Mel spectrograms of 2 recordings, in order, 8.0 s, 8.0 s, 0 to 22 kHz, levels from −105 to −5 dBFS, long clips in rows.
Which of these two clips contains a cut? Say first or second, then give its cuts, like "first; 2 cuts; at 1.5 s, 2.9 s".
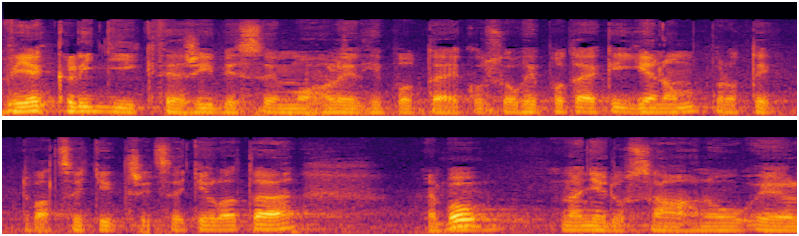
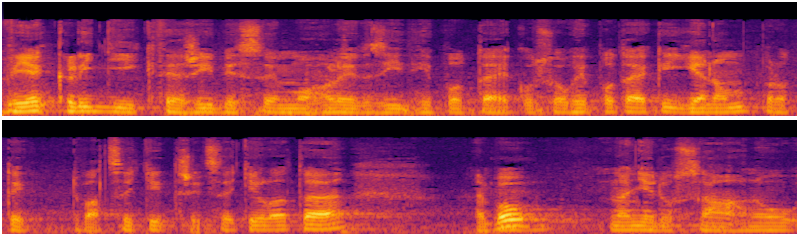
first; 1 cut; at 1.8 s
